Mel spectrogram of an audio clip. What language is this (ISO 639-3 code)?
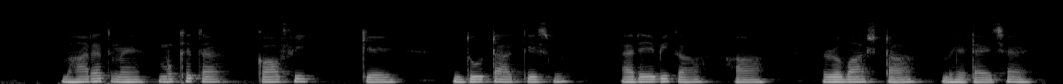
mai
